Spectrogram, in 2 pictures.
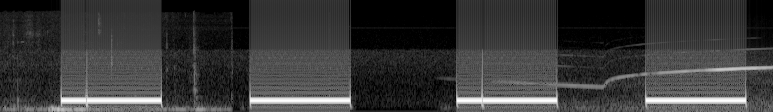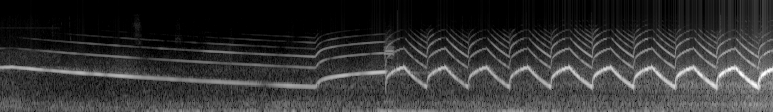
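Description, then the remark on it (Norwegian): Four evenly spaced telephone-style beeps give way to a siren-like wail that slowly sweeps, then breaks into a rapid warbling yelp, growing louder with no talking, heard on a phone line during a radio telephone interview. “Ja, der ble jeg tatt av politiet.”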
